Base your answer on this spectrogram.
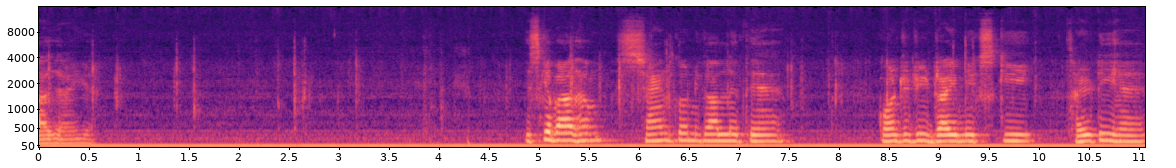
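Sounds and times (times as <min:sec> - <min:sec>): keyboard keys clicking: 0:00.0 - 0:11.0
steady low hum: 0:00.0 - 0:11.0.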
